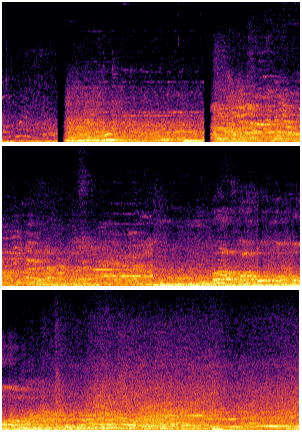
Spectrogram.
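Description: Ride cars rumble along a track.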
